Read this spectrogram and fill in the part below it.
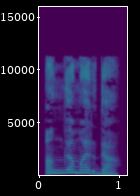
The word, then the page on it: ಅಂಗಮರ್ದನೆ: aŋgamardane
